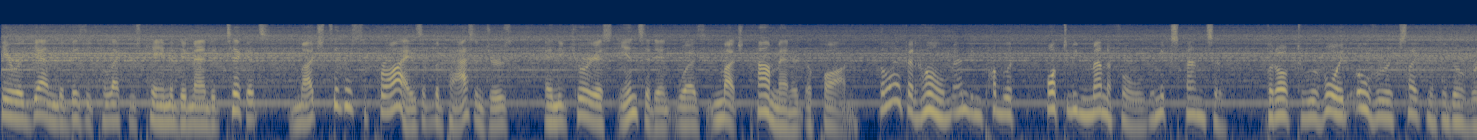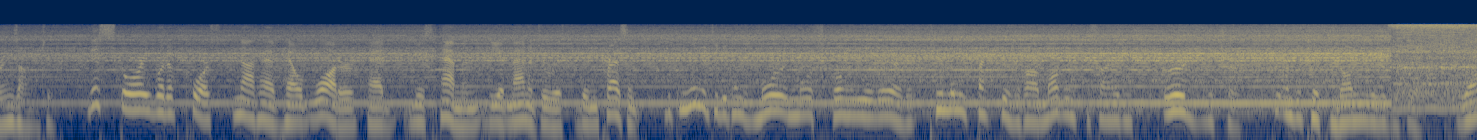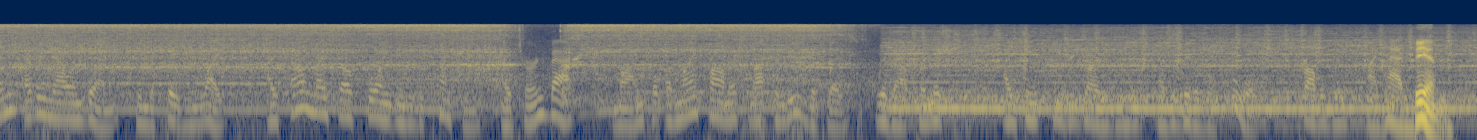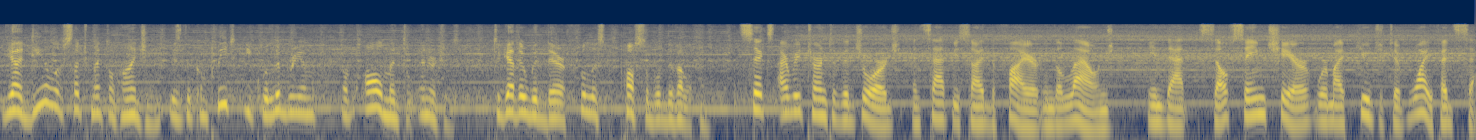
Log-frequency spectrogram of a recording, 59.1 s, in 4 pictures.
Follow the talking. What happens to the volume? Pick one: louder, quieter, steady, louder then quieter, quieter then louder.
louder.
